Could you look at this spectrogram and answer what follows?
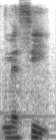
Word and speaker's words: Messi: एक काम करते हैं, तो how many goals has Lionel मेसी का स्पेलिंग क्या होता है? सॉरी, मुझे पता नहीं है, ठीक है। लियोनेल मेसी, है ना, यही है ना इसका स्पेलिंग, मेसी, मेसो नहीं, लियोनेल मेसी, ठीक है।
